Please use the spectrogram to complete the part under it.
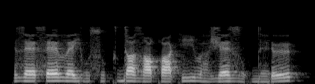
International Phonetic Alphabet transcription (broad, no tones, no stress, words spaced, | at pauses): zɛ sɛ vɛjo̤so̤kdɨ zˤaqʷaki βa̤ʒɛ zo̤ʔdɛ̤ ɾø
